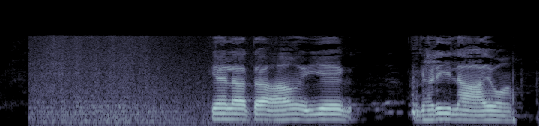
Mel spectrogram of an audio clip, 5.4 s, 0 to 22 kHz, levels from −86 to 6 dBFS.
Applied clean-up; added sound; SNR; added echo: none; Waves, surf; 18 dB; none.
